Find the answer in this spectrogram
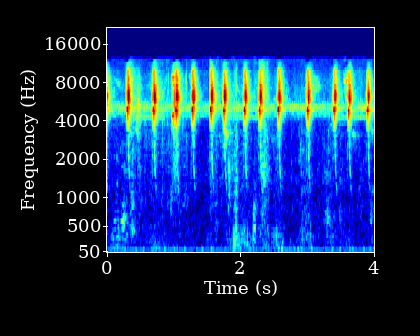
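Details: Repeated piercing chip notes of a Brazilian ruby, high-pitched and clipped, coming at a brisk regular pace of roughly three per second against a quiet humming background.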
